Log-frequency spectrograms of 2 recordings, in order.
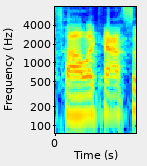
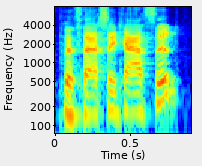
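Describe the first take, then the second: First: The first word sounds like 'phallic'. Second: The first word sounds like 'pathetic'. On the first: The speaker calls it wrong. "We don't call it phallic acid around here" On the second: The speaker calls it right. "It's pathetic acid with that kind of spelling"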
